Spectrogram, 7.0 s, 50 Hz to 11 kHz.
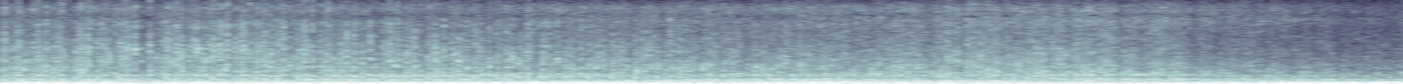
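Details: LS V8-swapped Jaguar XJ-S, no headers, unmuffled ports, after first start: very loud steady deep rumble at idle, picks up cleanly with throttle blips; healthy engine.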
